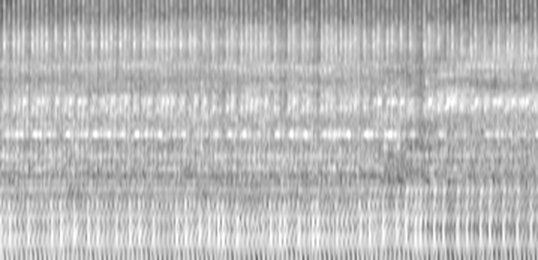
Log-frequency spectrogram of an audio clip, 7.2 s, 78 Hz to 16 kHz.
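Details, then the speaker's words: Honda Goldwing GL1100 flat-four idling during plug-wire pull tests: fast, uneven metallic rattle over the firing beat that went away then returned; source not yet pinned down. "That went away for a while, then come back. That rattle."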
